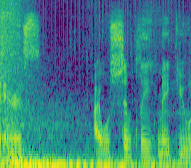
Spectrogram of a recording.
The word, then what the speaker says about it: Ares: Oh, it's Eris? He's biblically strong. Did I say it wrong, Sid? lightning I think fast, everyone's been saying Aries. Right. I think it's Eris.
